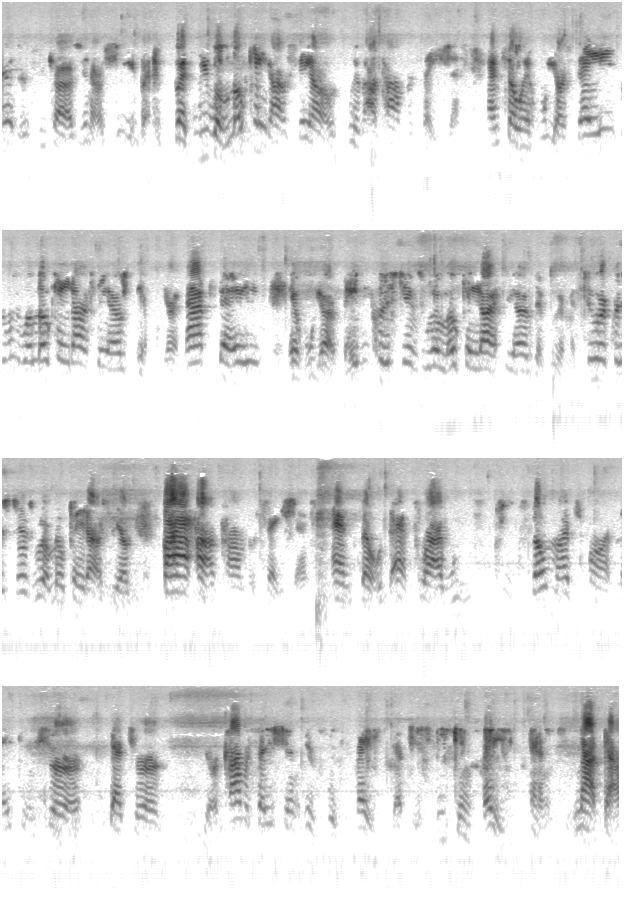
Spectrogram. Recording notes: Conference call service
